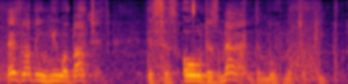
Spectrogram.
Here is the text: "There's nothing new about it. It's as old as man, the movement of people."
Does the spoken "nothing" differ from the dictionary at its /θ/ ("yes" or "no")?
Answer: no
